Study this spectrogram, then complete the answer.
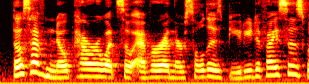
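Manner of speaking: normal talking voice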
